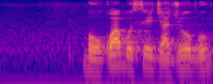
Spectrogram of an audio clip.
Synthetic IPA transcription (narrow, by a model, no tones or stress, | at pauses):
bʊkʼwabʊsɪd͡ʒad͡ʒoːbʊ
